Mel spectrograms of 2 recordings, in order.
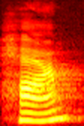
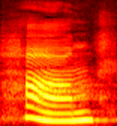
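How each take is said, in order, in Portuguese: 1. O R depois da vogal é claramente pronunciado. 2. O R depois da vogal fica silencioso. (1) "seria um sotaque mais americano" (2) "seria um sotaque mais britânico"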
